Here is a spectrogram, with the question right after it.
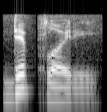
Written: diploidy

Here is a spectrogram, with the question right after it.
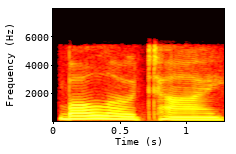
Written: bolo tie

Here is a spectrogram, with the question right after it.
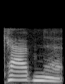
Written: cabinet

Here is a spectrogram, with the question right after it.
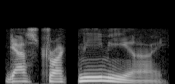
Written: gastrocnemii

